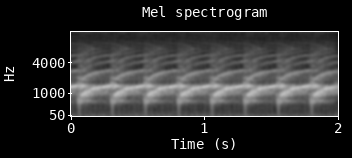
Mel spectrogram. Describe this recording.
Car Alarm Sound01
I was just parking my car when the other car was hit by another and I was on a field recording mood and recorded this.
alarm, car, cars, city, field-recording, street, traffic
